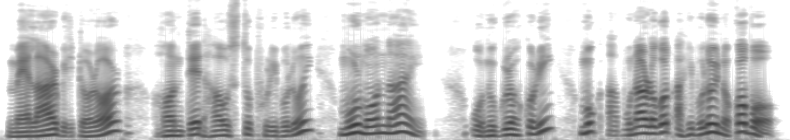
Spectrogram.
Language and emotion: Assamese, fearful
